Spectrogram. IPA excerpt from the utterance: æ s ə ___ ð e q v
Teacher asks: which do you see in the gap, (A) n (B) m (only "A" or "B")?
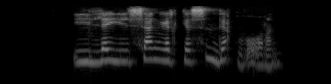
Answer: A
